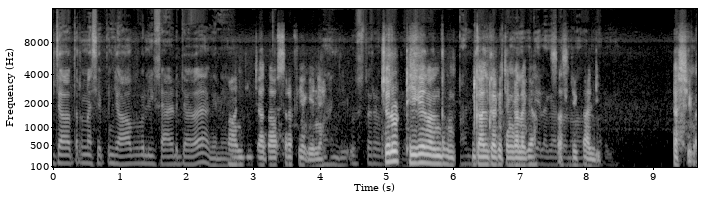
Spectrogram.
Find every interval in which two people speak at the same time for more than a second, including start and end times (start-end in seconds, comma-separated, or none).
2.7-4.1, 6.4-8.5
